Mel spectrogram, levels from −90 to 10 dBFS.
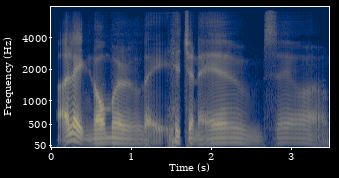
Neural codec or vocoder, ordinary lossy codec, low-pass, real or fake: codec, 16 kHz, about 1 kbps, DyCAST, with the encoder's durations; none; 7.2 kHz; fake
